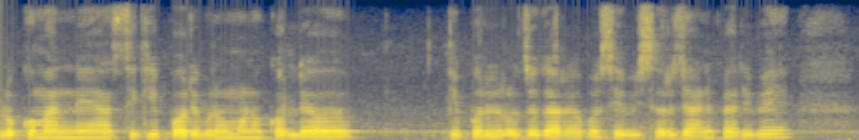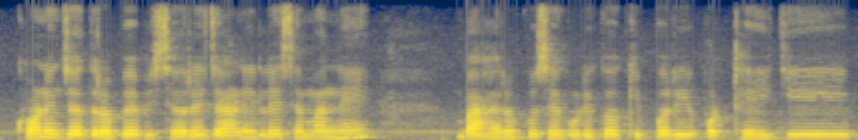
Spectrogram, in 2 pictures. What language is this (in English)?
Odia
